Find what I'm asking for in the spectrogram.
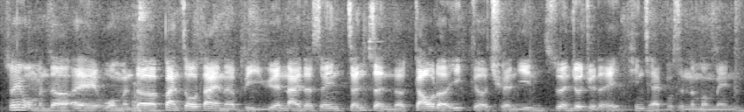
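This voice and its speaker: A man's voice: mid-range voice, fast talker, few pauses, fairly bright tone, slight background noise. A man with a Taiwanese Mandarin accent teaching a group saxophone lesson, patient and encouraging, counting the class in. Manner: patient, counts in and sings demonstrations.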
